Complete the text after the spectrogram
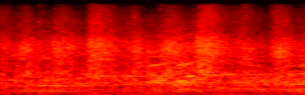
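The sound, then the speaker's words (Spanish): A bullring crowd claps and cheers for a bullfighter from Huelva, with steady clapping rising and falling in waves and mixed with crowd noise. “Esas palmas por Huelva otra vez más, ¿no?, son significativas, ¿no?”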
